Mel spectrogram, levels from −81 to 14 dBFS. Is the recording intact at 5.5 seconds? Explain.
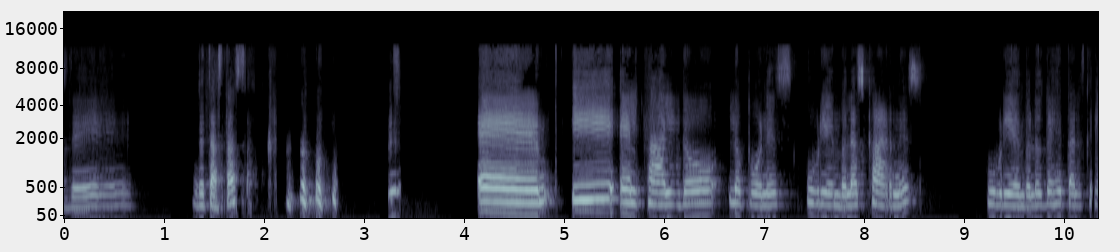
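No. Periodic clock jitter runs throughout, so it is present at 5.5 s: the converter clock wobbles at around 400 Hz, putting rough, metallic sidebands on the speech that vanish in pauses, unlike steady hum.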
